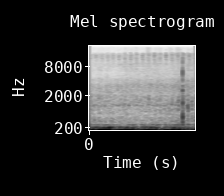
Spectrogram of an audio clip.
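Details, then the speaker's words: BMW E30 325i M20 engine, warm, after valve adjustment: deep, lumpy, loping idle around 500–850 rpm, evening out with a little throttle; owner plans to raise idle to about 900 rpm. "But listen, you can hear the lumpiness. You hear that lumpy? The lumpalinis? I don't like it. I don't like it at all. I'm gonna fix our idle. But now that it's warm, you can really hear it."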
